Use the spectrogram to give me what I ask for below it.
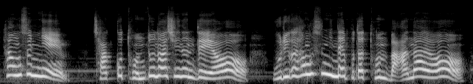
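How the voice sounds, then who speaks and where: Woman doing an angry blunt husband, shouting, high-pitched and lively, soft music behind. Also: fairly quick. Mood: scornful. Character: angry young married man, blunt.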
